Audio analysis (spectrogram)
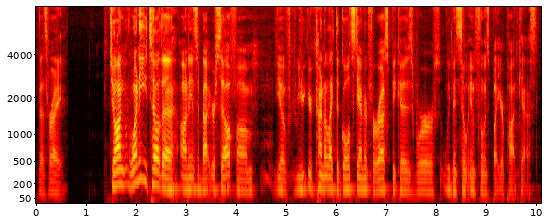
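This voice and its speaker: A man's voice: mid-range voice, moderate pace, creaky, no room sound, clean studio sound. A man hosting a podcast, welcoming a guest in an upbeat, friendly way. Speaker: podcast host. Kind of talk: casual podcast interview.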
